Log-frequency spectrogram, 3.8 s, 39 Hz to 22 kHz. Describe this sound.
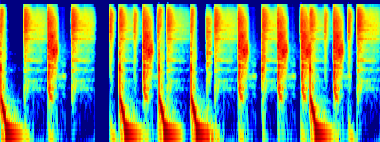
duppyGarage01b 126bpm
Funky UK Garage-style beat with TR909 hi hat, and synth kick and snare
